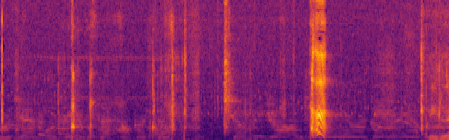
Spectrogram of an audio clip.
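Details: Infant boy with morning hiccups: cooing with abrupt hiccups, including one loud catch, and a faint adult voice in the background.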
